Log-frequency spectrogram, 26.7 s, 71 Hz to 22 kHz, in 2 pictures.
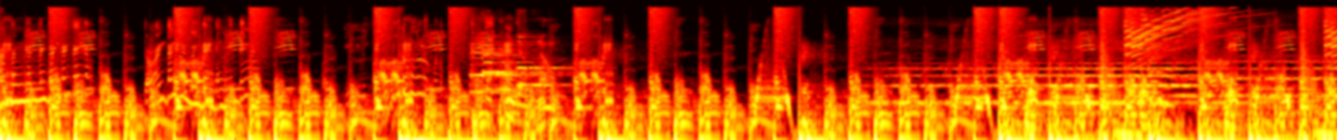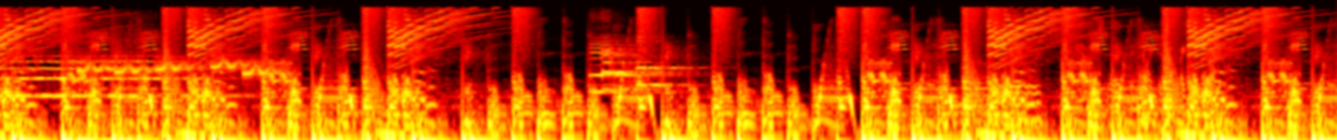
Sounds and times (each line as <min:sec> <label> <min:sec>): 0:03.8 Drum Beat 0:04.9
0:07.6 Drum Beat 0:18.8
0:21.7 Drum Beat 0:26.7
